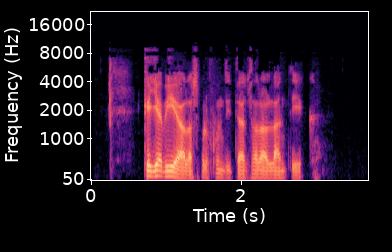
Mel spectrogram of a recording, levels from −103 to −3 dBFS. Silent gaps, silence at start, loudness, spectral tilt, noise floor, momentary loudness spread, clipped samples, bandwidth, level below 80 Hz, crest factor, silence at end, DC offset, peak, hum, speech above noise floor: none; 0.25 s; -20 LUFS; -6 dB/octave; -85 dBFS; 18 LU; under 0.1%; 9.4 kHz; -46 dBFS; 20 dB; 0.7 s; under 0.1%; -2 dBFS; none; 65 dB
